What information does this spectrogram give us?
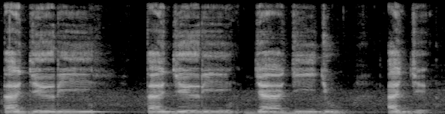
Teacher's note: tengah lidah ni naikkan ke lelangit atas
